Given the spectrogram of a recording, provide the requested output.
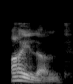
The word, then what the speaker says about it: island: s cuando veis que en fonética no lleva s es decir no se pronuncia la s por mucho que nos empeñemos Island esta Trade aquí Qué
